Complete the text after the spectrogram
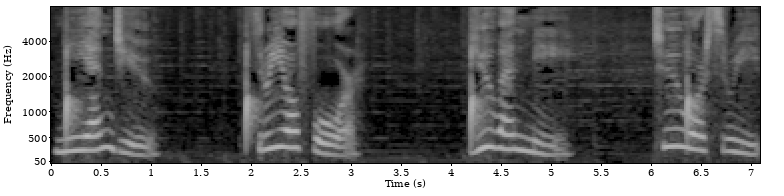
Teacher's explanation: Өмнөх хичээлээр бид vowel ending, vowel beginning буюу бид нар их шиг төгсгөлтэй, их шиг эхлэлтэй үгсийг хооронд нь linking буюу холбож дуудаж сурсан байгаа. Холбож дуудахад бидэнд харин я, в гэсэн авианууд жиргэлж дуудагдгийг сурсан байна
